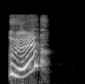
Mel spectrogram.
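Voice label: Vox Sur Japanese; Naila; kingsraid; jp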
